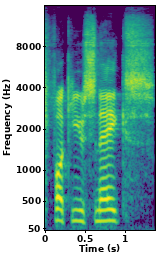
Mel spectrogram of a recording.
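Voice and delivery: very high, yelped-out cry. Narrating a scene, a little guy on a rooftop screams at the group: screaming. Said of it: "And he screams".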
